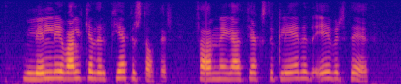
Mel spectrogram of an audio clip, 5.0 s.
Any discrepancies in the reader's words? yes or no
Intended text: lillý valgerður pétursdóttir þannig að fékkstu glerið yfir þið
no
